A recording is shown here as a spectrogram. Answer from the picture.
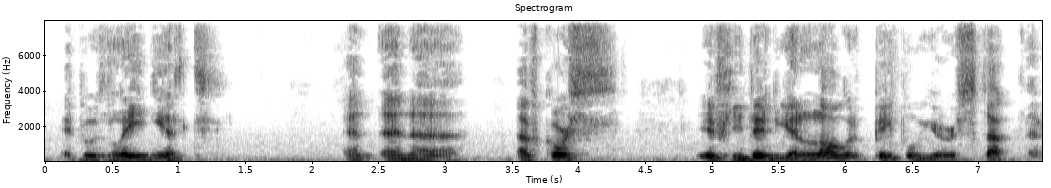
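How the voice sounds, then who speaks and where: With long, frequent pauses and big swings in loudness, a man speaks at a fairly slow pace in a somewhat breathy voice with fairly even intonation. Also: medium pitch for a man. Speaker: retired U.S. Navy chief petty officer, war veteran. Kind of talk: interview answer. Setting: outdoors, back porch with pine cones hitting tin roof.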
